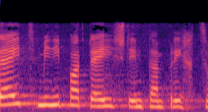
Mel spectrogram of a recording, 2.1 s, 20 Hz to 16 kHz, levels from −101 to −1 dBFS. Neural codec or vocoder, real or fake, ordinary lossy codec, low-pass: none; real; Opus, 64 kbps; 7.2 kHz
